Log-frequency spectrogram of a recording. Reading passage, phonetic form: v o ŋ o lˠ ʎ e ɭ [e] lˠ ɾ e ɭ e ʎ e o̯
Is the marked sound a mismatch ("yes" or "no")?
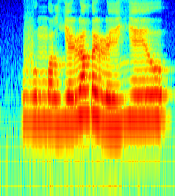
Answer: yes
